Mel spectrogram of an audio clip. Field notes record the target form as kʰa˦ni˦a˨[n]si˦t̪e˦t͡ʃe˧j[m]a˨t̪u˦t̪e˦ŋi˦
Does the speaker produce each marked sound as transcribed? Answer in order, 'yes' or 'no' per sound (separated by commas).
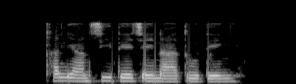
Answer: yes, no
